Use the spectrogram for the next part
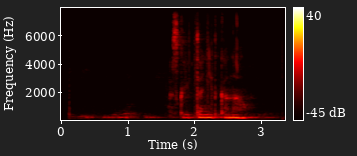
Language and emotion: Russian, neutral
